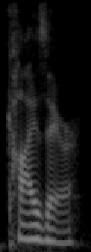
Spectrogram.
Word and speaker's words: Caesar: The actual way to pronounce that is, in Latin, all your C's are hard C's. So it's Kaiser.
